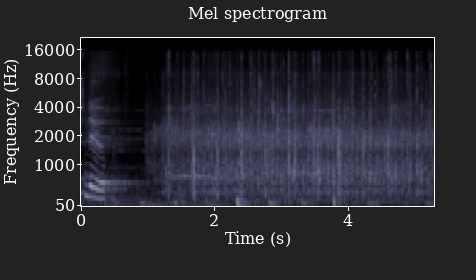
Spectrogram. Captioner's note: audience applauds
